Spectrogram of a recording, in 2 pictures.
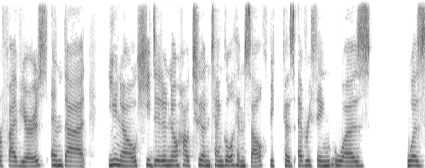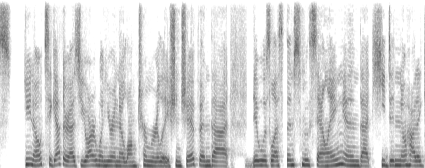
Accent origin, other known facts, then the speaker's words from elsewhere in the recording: New York, United States; now in Brooklyn, United States; And I said, I'm from New York.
